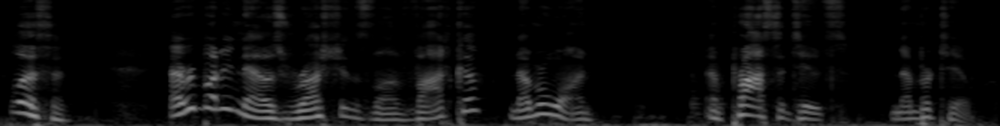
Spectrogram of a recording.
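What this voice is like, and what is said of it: Bad put-on Russian accent. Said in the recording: “You sound really Russian right now... your bad Russian accent”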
